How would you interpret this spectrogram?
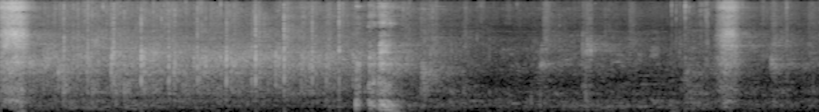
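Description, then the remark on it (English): A crowd applauds, a dense crackle of many hands clapping that holds steady for about four seconds, then thins and fades into a quieter murmur with a few scattered sounds. “In Jesus' name, with a big round of applause.”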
